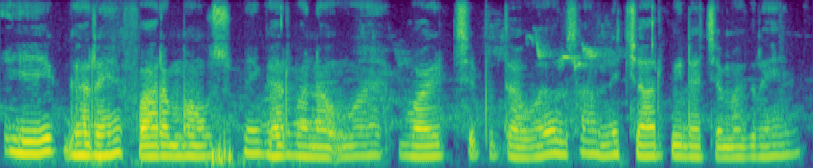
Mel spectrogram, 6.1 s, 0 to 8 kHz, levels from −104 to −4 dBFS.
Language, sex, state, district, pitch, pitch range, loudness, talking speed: Hindi, male, Uttar Pradesh, Lalitpur, 150 Hz, 145-170 Hz, -17 LUFS, 195 wpm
